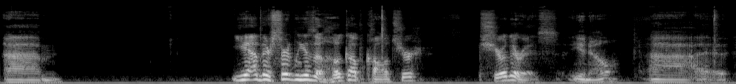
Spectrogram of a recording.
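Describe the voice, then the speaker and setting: A man's voice: mid-range voice, slightly rough. A man in his forties hosting a solo show, talking casually and rambling from a home den, calling his listeners folks. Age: 40s. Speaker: podcast host answering listener questions. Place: home den full of retro toys and posters.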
